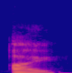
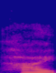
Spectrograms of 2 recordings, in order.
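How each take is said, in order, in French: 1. Le mot commence sans son h. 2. Le mot commence par un son h audible. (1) "c'est pas I" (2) "Parce que le H en anglais a une prononciation"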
